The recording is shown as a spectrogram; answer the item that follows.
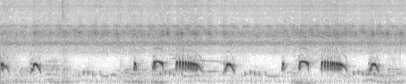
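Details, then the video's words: Captive spotted dove calling at night in a rural village setting, with frogs: two full coo phrases of clipped hooked notes around a drawn-out vibrating middle note, about three seconds apart, with a constant shrill frog and insect chorus behind. "cu gáy trong đêm, cu nuôi avi gáy ban đêm hòa cùng tiếng ếch nhái đậm chất làng quê"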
